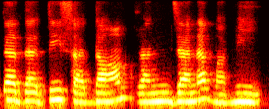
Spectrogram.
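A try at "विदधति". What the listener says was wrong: The second dha is Mahaprana. Vidadhati. That should be clearer.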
